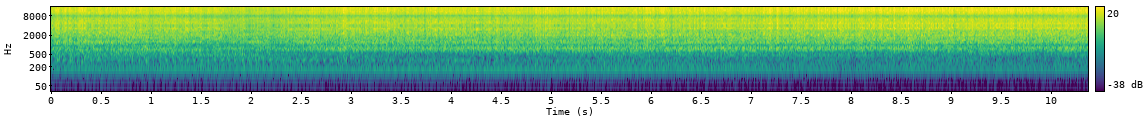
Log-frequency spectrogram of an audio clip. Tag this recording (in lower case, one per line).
car
vehicle
engine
